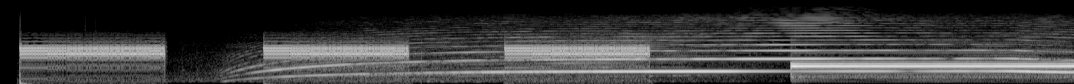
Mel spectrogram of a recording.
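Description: Three harsh buzzing alarm blasts, each about a second and a half long. Under the second blast a civil-defense siren winds up from low pitch and holds a steady wail. A second buzzing alarm tone joins the siren about eight seconds in.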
